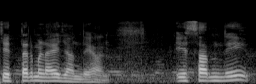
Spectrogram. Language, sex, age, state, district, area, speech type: Punjabi, male, 18-30, Punjab, Ludhiana, urban, spontaneous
